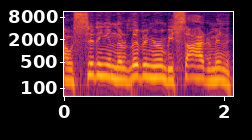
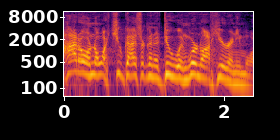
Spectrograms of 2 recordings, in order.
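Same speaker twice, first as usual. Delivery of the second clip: mock-grumpy woman voice, higher and faster; 3 semitones higher than usual. Retelling walking in on a woman who had been muttering, imitating a grumpy woman. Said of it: "grumpy as can be".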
